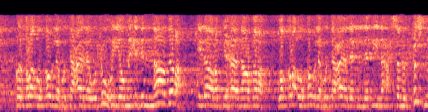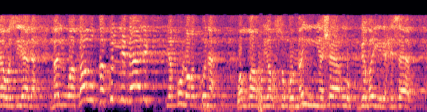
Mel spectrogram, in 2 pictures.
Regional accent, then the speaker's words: Egypt; بلدنا مصر

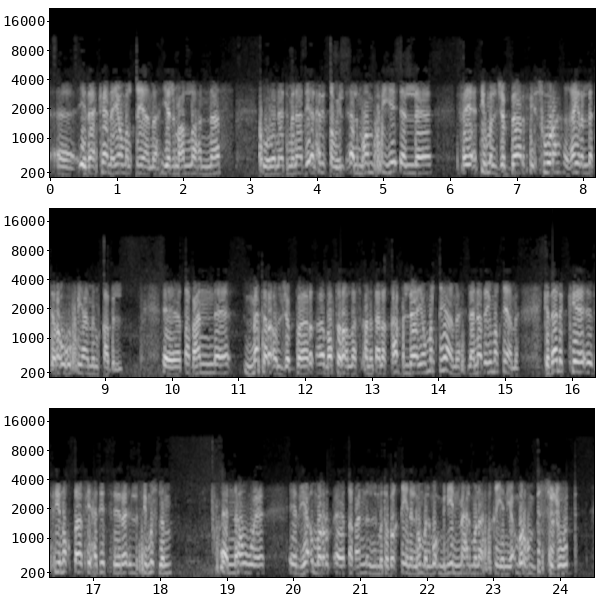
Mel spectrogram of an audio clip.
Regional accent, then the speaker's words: Gaza, Gaza Strip, Palestine; أنا من فلسطين،

